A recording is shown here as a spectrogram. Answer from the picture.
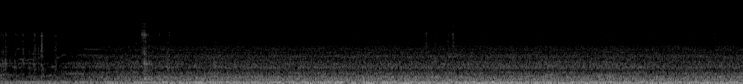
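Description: Car engine idling with a steady low rumble, picked up inside the cabin by a windshield dash cam's microphone, with a few light clicks.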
